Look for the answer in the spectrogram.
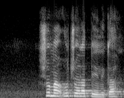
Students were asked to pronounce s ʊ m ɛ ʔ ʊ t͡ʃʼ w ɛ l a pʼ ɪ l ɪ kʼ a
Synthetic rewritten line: ʃ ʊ m a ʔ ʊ t͡ʃʼ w ɛ l a pʼ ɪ l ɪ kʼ a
